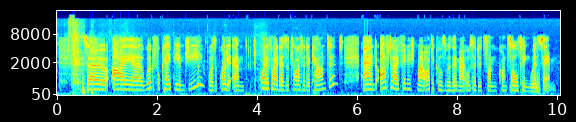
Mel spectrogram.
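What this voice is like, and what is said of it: South African accent. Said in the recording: “started in South Africa, which you might have already spotted from the accent.”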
